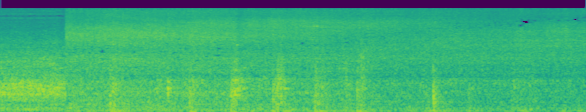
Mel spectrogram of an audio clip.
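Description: A steam locomotive's wheels clank slowly on the rails.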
